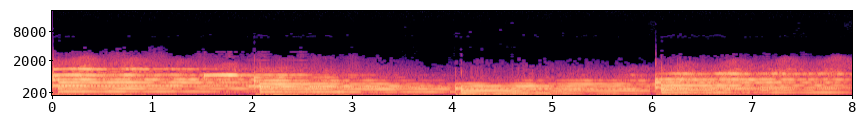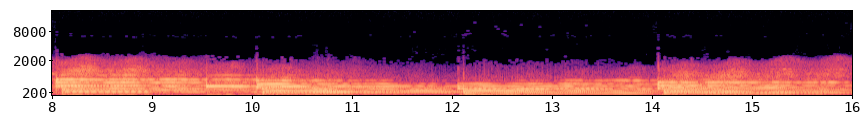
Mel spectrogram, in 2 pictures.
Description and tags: Some Loops (Pitched 02)
melodic, emotional, lofi, nice, loops, funky, trap, minor, piano, keys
